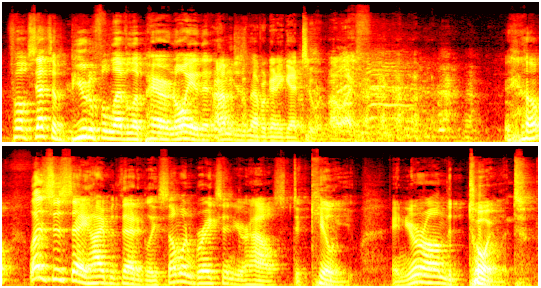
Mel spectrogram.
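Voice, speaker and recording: A male comic works a small live room with a ranting, animated delivery. His voice swings widely in pitch as he builds each bit. The sound rings off the venue's walls. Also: brisk, roomy sound, crowd noise. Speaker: stand-up comedian. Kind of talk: live stand-up comedy.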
